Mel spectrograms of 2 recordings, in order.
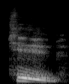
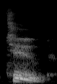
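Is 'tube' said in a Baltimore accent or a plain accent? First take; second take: Baltimore; plain. First: It is said in a Baltimore accent. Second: It is said in a plain, neutral accent.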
